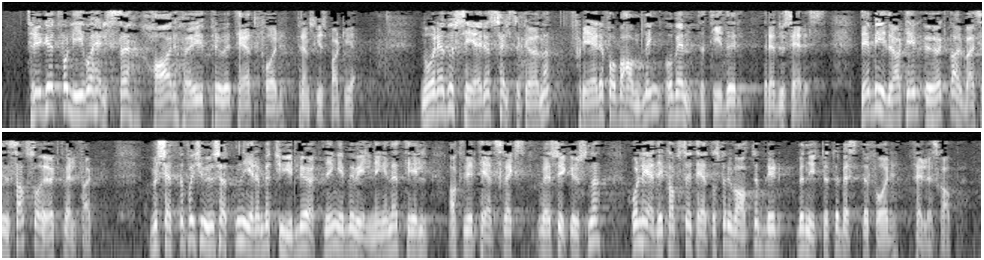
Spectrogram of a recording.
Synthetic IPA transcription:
t̪ʰɾʏɡheːt̪fɔɭiːʋɔhɛlsəhɑɾɦœʏpʰɾɪʊɾɪt̪ʰeːt̪fɔɾfɾɛmskɾɪt̪spɑʈḭːə̰ | noːɾɛd̪ʉseːɾəshɛlsəkøːənəfleːɾəfoːɾbəhɑnd̪lɪŋɔʋɛnt̪ət̪ʰiːd̪əɾɾɛd̪ʉsḛːɾə̰sd̪̥ɛbiːd̪ɾɑːʈɪløːkt̪ɑɾbæɪsɪnsɑt̪sɔøːkt̪ʋɛlfæ̰ːɖ | bʉʂɛt̪ːəfɔɾçʉːəsœt̪ːnjiːɾɛnbət̪ʰyːd̪əlɪøːknɪŋɪbəʋɪlnɪŋənət̪ʰɪl | ʔɑ̰kt̪ɪʋɪt̪ʰeːt̪sʋɛkst̪ʋɛsyːkəhʉːsənə | ʔɔleːd̪əɾkʰɑpɑ̥sɪt̪ʰeːt̪spʰɾɪʋɑːt̪əblɪbənʏt̪ːət̪̚d̪ɛbɛst̪əfɔɾfɛlːə̰skɑ̰ːpə̥

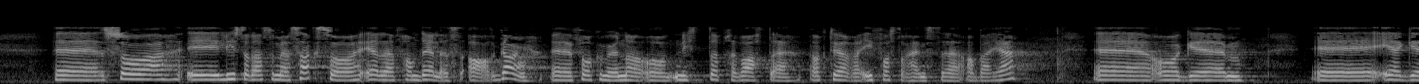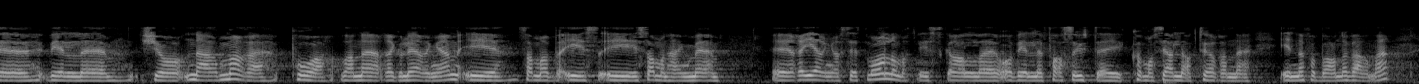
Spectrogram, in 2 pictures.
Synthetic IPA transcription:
sɔɪlyːsəd̪ɛsɔmɛsɑkt̪sɔɛd̪ɛfɾɛmd̪eːləsɑ̰ːʋɡɑŋfɔɾkʰʊmʉːnəɾɔnʏt̪ːəpʰɾɪʋɑːt̪əɑkt̪ʰøːɾəɾɪfɔst̪əʁhæɪmsɑ̰ɾbæɪə | oɡ | ɛɡʋɪl | ʃoːnæɾməʁəpʰɔd̪ɛnːəʁɛɡʉleːɾɪŋənɪsɑmɑbɪɪsɑmɑnhɛŋːmɛ | ʁɛjeːɾɪŋəsɪt̪moːlʊmɑt̪ʋɪskɑlɔʋɪlfɑːsəʉːt̪̚d̪æɪkʰʊmæʁsɪɛlːəɑ̰k̚t̪ʰøːʁənə | ʔɪnːɑfɔbɑːʁnəʋæʁnə

